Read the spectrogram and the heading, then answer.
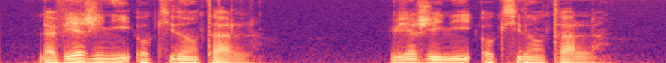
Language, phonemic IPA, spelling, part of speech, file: French, /viʁ.ʒi.ni.ɔk.si.dɑ̃.tal/, Virginie-Occidentale, proper noun, Fr-Virginie-Occidentale.oga
- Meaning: West Virginia (a state of the United States)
